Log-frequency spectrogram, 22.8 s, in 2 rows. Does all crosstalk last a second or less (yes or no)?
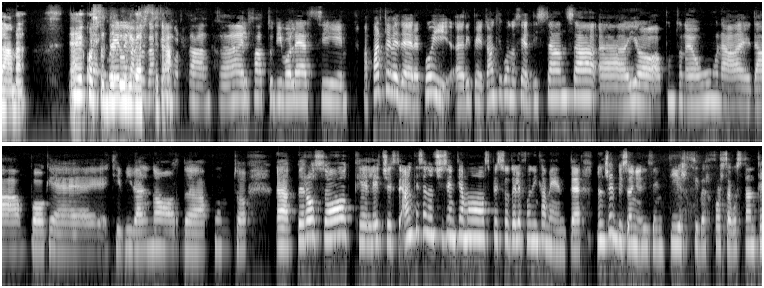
no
